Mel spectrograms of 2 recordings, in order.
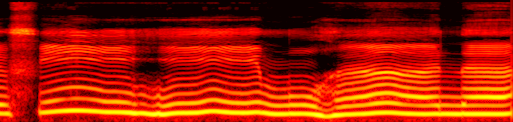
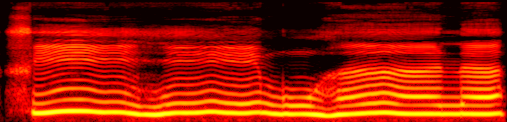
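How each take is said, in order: Both takes have the same delivery.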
